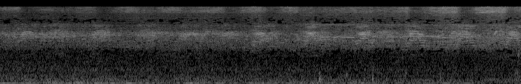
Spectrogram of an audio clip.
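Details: Cicadas singing at the end of summer: a dense, steady high-pitched buzzing chorus with a faint pulsing shimmer, continuous throughout and no other clear sounds.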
